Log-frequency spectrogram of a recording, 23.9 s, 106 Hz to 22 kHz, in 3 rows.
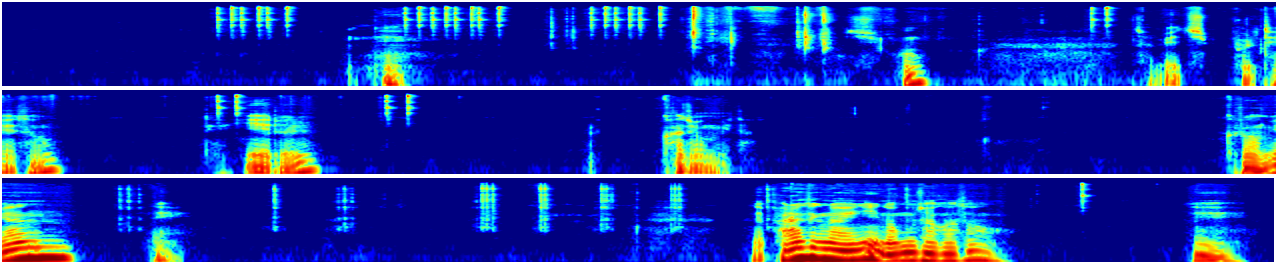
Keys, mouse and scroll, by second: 3.8 shift+click, 4.0 shift+click, 4.0 shift+double click, 4.1 shift+click, 5.1 Delete.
